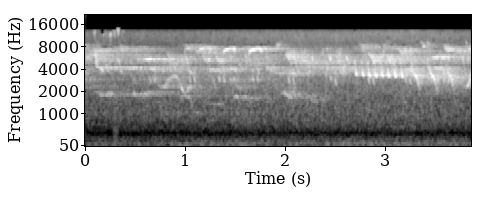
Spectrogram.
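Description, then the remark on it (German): A mellow chorus of several blackbirds singing at once from high above, their overlapping phrases forming a continuous layer of song, with a brief run of quick repeated notes near the end. “Ja, wir hören so einen milden Amselteppich noch um uns herum, also so einen Klangteppich aus verschiedenen Amseln, die von weit oben singen.”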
